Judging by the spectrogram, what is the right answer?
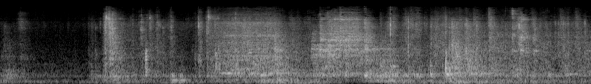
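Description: Rough scraping and rasping with repeated knocks, starting about a second in: a white tiger clawing at and tugging on a wooden log hung from a rope.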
